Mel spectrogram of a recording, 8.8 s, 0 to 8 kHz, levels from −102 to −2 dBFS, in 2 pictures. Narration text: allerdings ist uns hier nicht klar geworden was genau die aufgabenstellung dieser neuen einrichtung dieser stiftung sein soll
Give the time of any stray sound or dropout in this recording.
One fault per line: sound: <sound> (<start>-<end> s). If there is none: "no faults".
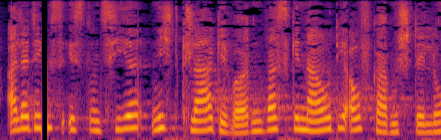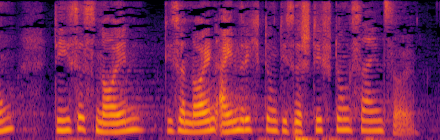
sound: dropout (0.4-0.5 s)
